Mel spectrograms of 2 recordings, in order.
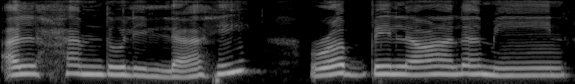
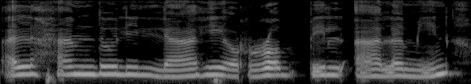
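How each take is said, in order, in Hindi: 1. r एक छोटा सा टैप है। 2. r कई बार दोहराए गए टैप के साथ रोला जाता है। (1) "असल वर्ड इसका ये है" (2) "रॉ रॉ करके करेंगे तो ये एक से ज़्यादा रॉ हो गए"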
